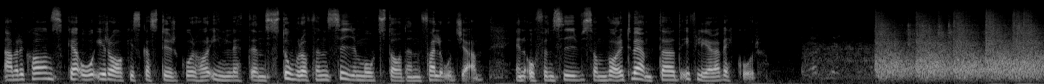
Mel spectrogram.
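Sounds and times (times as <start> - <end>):
speech: 0.0 - 7.7
gunfire in street fighting: 8.0 - 10.4.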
